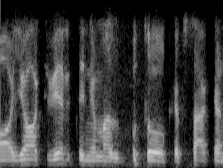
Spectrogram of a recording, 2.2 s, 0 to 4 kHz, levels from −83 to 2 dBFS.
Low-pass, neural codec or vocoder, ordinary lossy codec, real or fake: 3.6 kHz; none; Opus, 64 kbps; real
